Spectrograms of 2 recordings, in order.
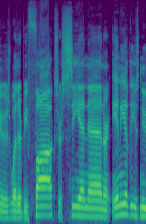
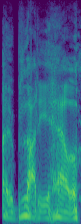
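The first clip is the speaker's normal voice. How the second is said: mock English accent; much slower than usual. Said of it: "They're like".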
